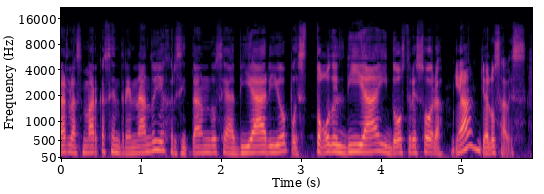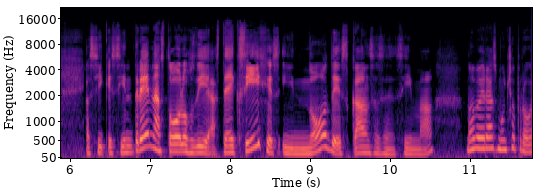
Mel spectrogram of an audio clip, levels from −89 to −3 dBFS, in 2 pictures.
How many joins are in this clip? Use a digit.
2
